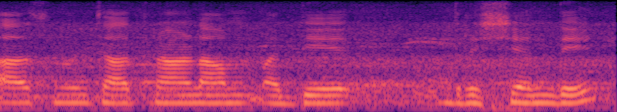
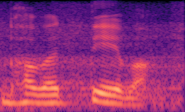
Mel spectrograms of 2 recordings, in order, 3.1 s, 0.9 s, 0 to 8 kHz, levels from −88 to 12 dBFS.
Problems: constant background noise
